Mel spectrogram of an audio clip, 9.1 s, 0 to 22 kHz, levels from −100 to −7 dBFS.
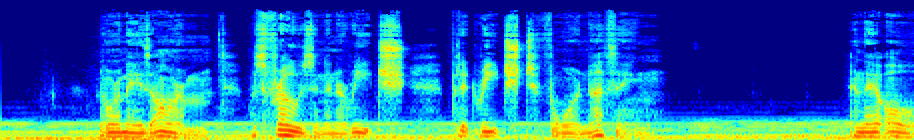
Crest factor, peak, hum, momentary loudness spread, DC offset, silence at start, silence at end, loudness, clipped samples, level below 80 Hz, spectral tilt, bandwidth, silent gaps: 20 dB; -10 dBFS; none; 16 LU; under 0.1%; 0 s; 0 s; -30 LUFS; under 0.1%; -40 dBFS; -5.5 dB/octave; 16 kHz; none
